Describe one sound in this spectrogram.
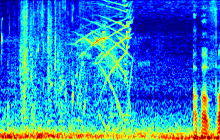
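A shimmering electronic sweep rings out briefly.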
